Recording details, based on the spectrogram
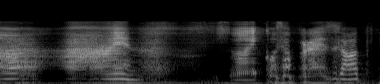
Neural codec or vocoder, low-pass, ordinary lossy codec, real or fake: codec, 16 kHz, about 1 kbps, DyCAST, with the encoder's durations; none; none; fake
